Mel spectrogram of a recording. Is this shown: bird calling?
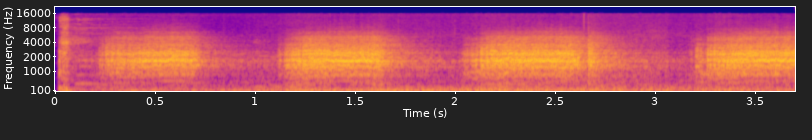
yes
